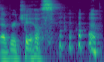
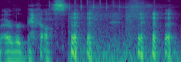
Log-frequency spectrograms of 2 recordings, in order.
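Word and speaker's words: Evergaol: Oh, are they pronounced Everjails? I've been calling them Evergals.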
